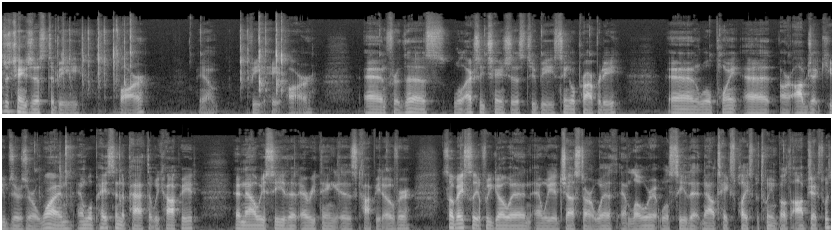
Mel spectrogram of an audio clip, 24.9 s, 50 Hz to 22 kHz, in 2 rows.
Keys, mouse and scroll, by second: 0.9 ctrl+a, 1.1-1.6 typing, 1.8 KP_Enter, 2.8 click, 3.5 Right, 3.8 BackSpace, 4.1 Return, 5.5 click, 7.0 click, 7.9 click, 8.6 click, 10.6 click, 11.8 click, 12.8 click, 13.3 ctrl+v, 14.2 KP_Enter, 18.1 click, 19.7-24.3 drag.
